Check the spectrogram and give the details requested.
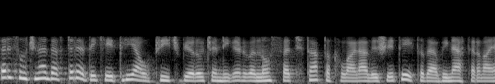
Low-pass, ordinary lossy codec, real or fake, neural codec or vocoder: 3.6 kHz; none; fake; codec, 16 kHz, 1 kbps, FunCodec, trained on LibriTTS, 50 frames a second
